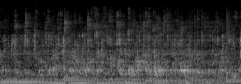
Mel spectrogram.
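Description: Water runs steadily through a portable instant water heater that is switched on, giving a constant close rushing flow with a faint underlying hum, alone and without talk.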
